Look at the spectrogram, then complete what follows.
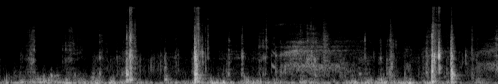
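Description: Hand tools and metal parts clinking a few separate times, with low rumbling handling noise between the clinks.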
